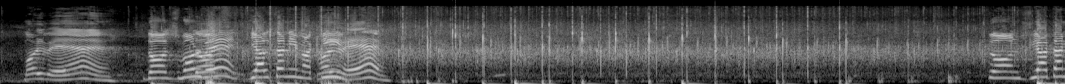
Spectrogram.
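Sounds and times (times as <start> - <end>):
speech: 0.2 - 4.0, 9.9 - 10.6
crowd applauding: 2.0 - 10.6.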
